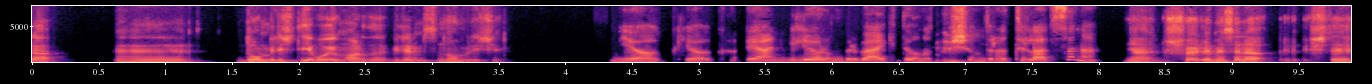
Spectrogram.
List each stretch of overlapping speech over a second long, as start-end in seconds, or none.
none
